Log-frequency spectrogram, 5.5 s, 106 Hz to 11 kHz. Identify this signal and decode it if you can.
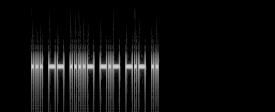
Morse code, heard as a keyed tone, about 28 wpm, 700 Hz. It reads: SM4KKI
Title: DXCC-100 Call Signs - 6 Characters - 28wpm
